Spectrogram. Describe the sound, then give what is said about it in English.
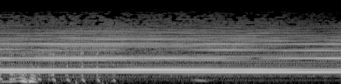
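A rotating civil defense siren wails steadily, its sustained tones holding level and loud throughout, with a few brief low rumbles and pulses underneath at the start. No one speaks. “You only work one day out of the month. Uh-huh. You scream and turn in a circle.”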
